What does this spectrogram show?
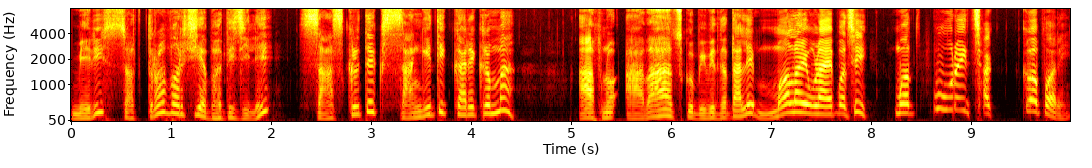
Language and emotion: Nepali, surprised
